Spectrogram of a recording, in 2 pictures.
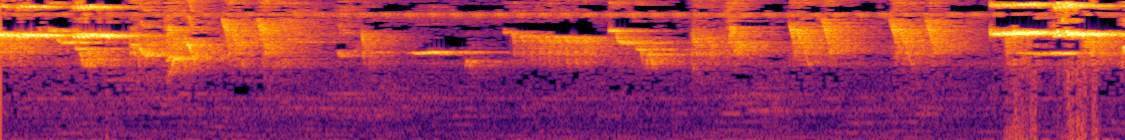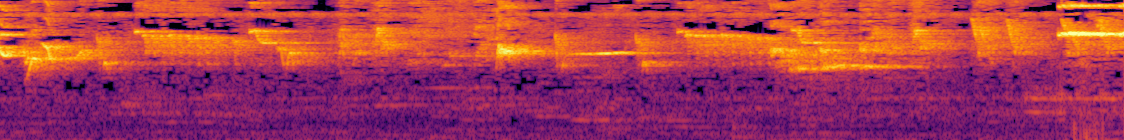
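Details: Oriental magpie-robin (kacer) in full song: a long, varied stream of high whistles, crisp chirps and downward slurs, with loud bursts at intervals and hardly any silence.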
